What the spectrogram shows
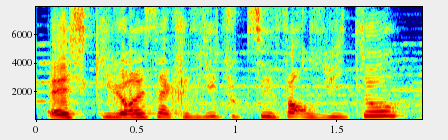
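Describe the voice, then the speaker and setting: A woman hosting a reaction video, excitedly cheering, swearing at the screen and turning hushed when moved. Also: fairly high pitch, fast, over music. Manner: turns hushed and emotional at sad moments. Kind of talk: live reaction commentary.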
